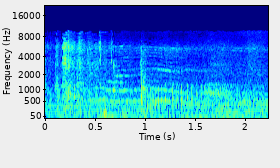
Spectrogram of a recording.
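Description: A domestic cat purring right beside the microphone, with a couple of light clicks about half a second and one second in.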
